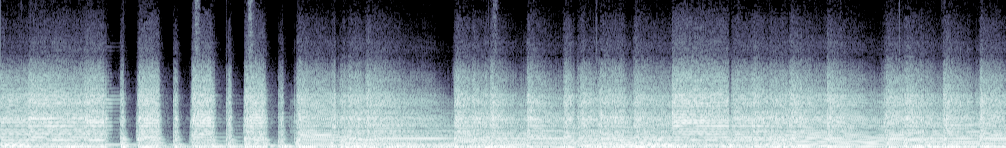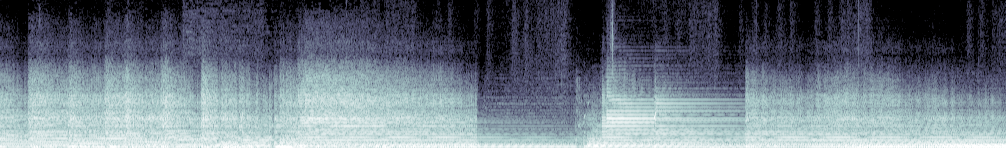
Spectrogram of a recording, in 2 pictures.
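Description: Electric guitar played through an amp simulator and pedals with heavy distortion: chugging riffs, sustained chords and short stabs with brief pauses, loud and close, with no voices.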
